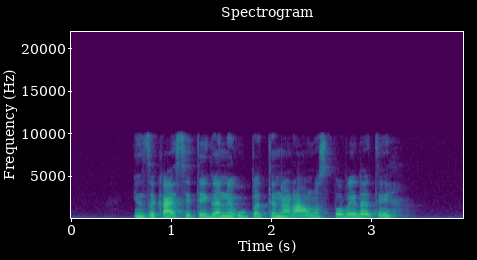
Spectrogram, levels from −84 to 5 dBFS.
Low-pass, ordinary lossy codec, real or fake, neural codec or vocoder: 9.9 kHz; none; real; none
